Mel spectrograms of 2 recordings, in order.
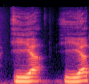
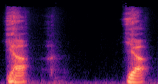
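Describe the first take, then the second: First: The i and ya sounds are said separately. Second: The i and ya sounds are squeezed together. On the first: "分解すると「いや」「いや」っていうような感じです" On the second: "いやいやをパンと一緒に潰して"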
